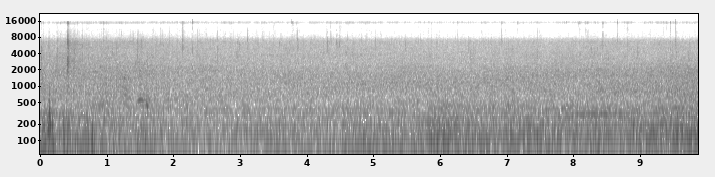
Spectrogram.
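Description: Steady rain falling on wet pavement and puddles: an even, unbroken hiss.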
